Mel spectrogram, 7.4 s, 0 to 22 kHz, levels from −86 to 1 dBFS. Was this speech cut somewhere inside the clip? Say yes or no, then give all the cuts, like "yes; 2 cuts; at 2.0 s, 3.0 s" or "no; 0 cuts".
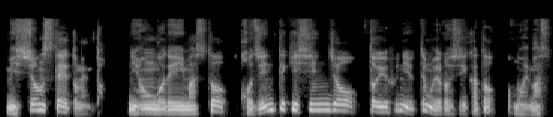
yes; 2 cuts; at 1.5 s, 4.8 s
